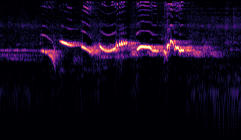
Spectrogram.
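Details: Song of a white-rumped shama, used to stir another shama into singing: a rich, fluid run of rising and falling whistles and slurred warbles, lasting about two seconds after a short thin opening note.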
